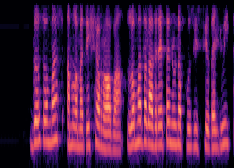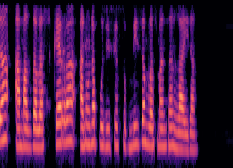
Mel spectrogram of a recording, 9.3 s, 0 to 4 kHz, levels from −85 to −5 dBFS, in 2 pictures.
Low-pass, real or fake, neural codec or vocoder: 3.6 kHz; fake; vocoder, 22.05 kHz, 80 mel bands, HiFi-GAN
